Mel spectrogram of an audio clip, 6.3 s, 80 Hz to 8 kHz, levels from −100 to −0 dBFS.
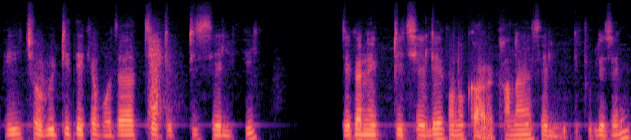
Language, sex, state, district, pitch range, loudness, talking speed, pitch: Bengali, male, West Bengal, Jalpaiguri, 100-105 Hz, -29 LUFS, 160 wpm, 100 Hz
